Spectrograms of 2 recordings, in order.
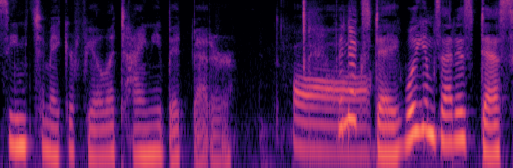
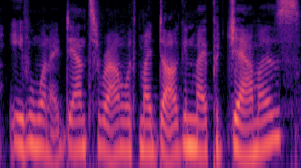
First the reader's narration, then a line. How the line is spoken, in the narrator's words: She sniffles loudly and asks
